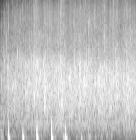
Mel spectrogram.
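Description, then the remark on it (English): A crowd of people clapping steadily, dense and continuous applause with a few sharper, heavier claps standing out, no voices over it. “Give him a hand.”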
